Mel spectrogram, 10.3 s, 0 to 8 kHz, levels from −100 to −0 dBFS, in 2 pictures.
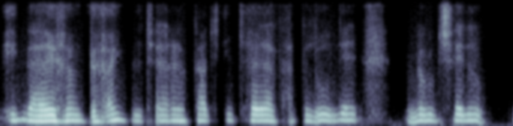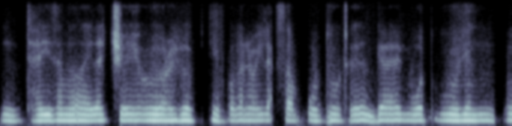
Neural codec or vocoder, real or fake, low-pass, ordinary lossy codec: codec, 16 kHz in and 24 kHz out, 0.4 kbps, LongCat-Audio-Codec, four codebook decoder; fake; 7.2 kHz; Opus, 16 kbps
